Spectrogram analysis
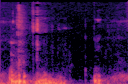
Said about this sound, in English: Were you going to burp? I did. Oh, gross.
